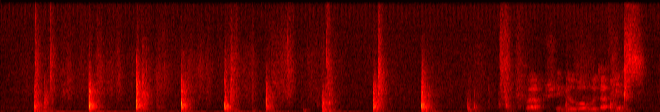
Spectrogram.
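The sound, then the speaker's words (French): Footsteps on a wooden floor, with many heavy, evenly paced thuds in a steady walking rhythm, then softer shuffling and creaking as the walking slows. “Je vais maintenant marcher sur le plancher.”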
